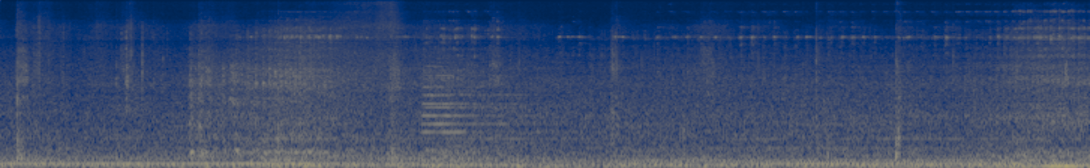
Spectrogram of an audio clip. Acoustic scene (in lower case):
residential area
